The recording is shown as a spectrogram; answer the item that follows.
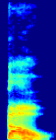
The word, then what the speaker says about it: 到: character in this set Dao dal pronounced similarly tonight but with a falling tone this character means to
